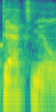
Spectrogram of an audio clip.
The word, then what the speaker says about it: Dax Milne: Dax Milne.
